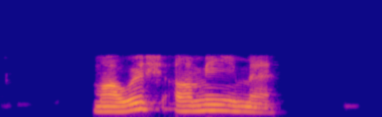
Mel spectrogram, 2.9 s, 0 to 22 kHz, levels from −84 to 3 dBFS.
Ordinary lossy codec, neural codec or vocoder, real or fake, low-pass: Opus, 24 kbps; none; real; 3.6 kHz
